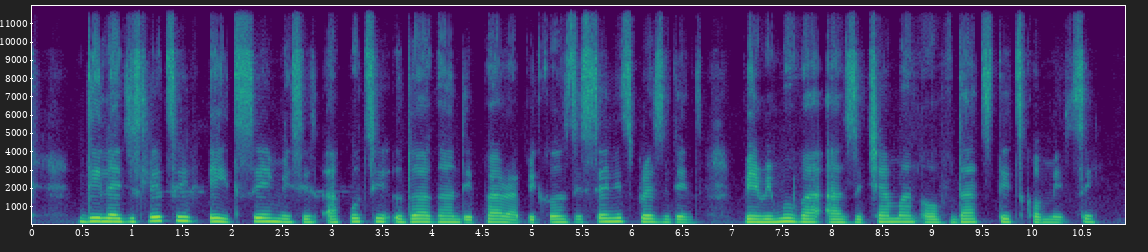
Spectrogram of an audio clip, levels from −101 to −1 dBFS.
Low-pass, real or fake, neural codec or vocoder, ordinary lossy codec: 10.8 kHz; real; none; Opus, 16 kbps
